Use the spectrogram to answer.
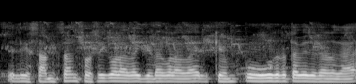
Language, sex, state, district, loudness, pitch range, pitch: Kannada, male, Karnataka, Mysore, -14 LUFS, 135-145 Hz, 140 Hz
